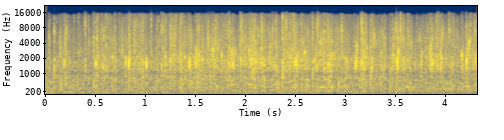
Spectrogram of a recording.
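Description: Studio audience applauding a joke, many hands clapping at a steady level.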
